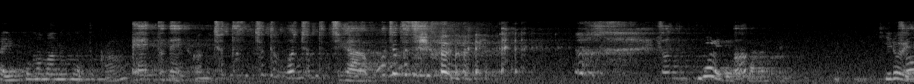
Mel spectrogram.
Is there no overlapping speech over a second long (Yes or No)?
Yes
